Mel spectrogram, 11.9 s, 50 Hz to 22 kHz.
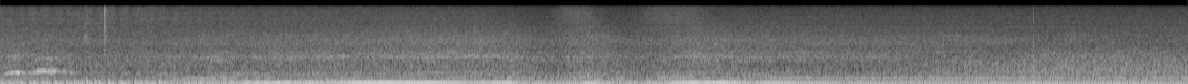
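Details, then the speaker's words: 1954 Armstrong Siddeley Sapphire 346, first start after new points, cleaned carbs, reconditioned starter and fan belt: it catches after cranking and settles into a steady, even, smooth low drone, running clean. The ammeter shows charging and oil pressure is coming up. "alive running very nice and clean too we've got amp charging clock doesn't work yet we've got fuel temperatures climbing oil pressure is coming up"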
